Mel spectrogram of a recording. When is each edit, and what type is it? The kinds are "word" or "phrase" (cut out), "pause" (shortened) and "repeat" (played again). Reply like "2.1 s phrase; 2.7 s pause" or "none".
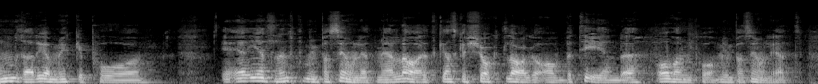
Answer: none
